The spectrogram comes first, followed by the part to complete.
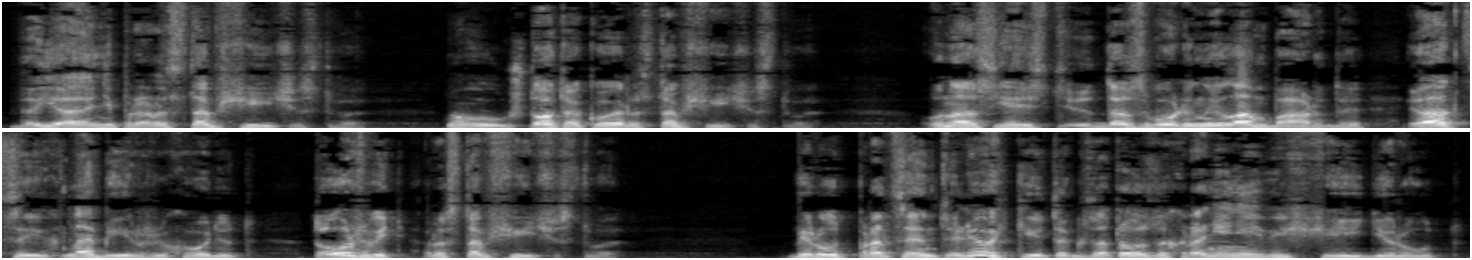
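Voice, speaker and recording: A man playing a pragmatic older merchant father who coaxes his daughter in a dramatized reading, with a husky, gravelly voice and folksy persuasion. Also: a little high, sing-song, normal speed, exaggerated voice. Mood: coaxing.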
